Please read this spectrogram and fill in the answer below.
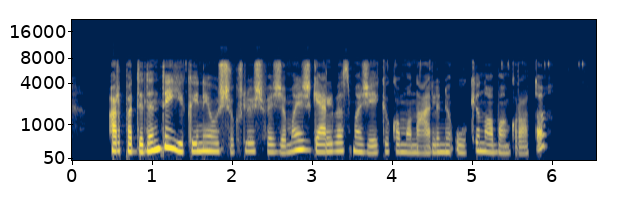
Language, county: Lithuanian, Šiauliai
